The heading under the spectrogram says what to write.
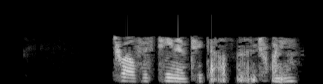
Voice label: Sheriff, scanner P25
